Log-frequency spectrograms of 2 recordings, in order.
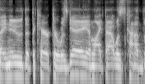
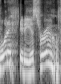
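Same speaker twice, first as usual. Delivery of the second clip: acted, very high, overly serious pronouncement tone; 9 semitones higher than usual. Retelling a movie scene, the speaker imitates a man being all serious. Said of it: "he's like being all serious".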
